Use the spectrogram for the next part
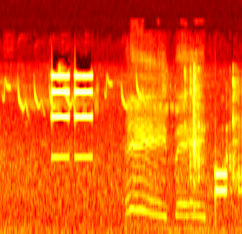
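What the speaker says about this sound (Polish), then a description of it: "Mamy SMS-ka." Text message notification chime from a phone in the video game GTA IV: two short bright electronic beeps, followed by a rising-and-falling tone, another tone, and a final short beep, with a voice speaking in the background.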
